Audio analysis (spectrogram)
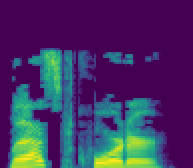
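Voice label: "last quarter", British English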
